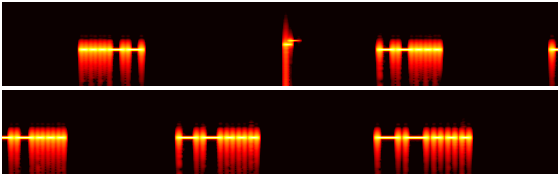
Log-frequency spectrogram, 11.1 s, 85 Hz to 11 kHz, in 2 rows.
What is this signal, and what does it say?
Morse code, heard as a keyed tone, about 23 wpm, spaced as for 7 wpm, 700 Hz. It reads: 3 7777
